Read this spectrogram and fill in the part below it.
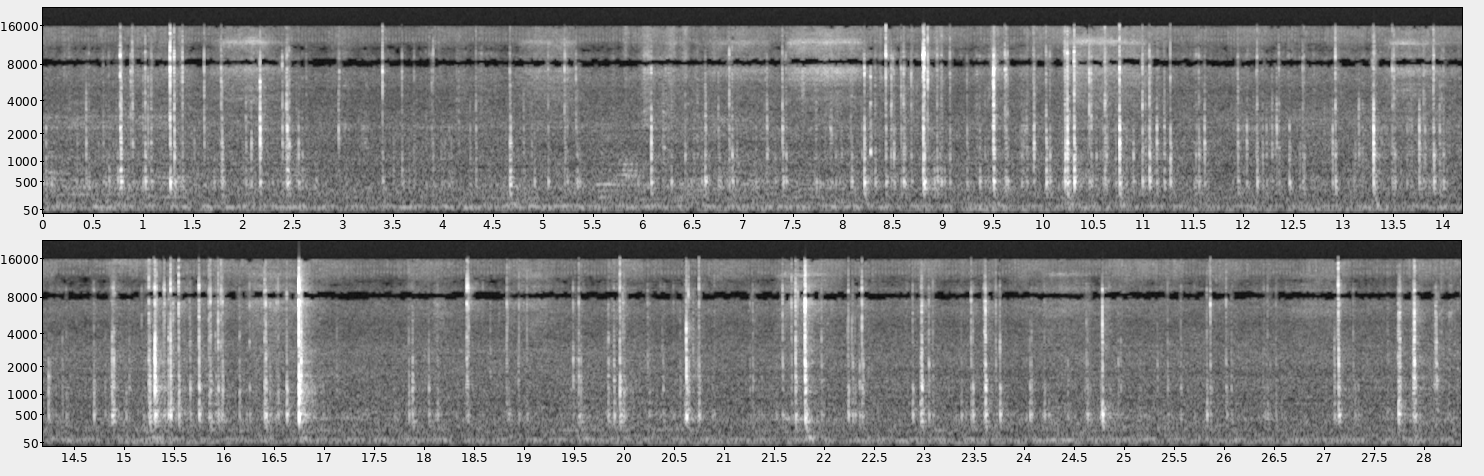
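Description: A metal tool clicks and taps against wires and plastic parts, close by.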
